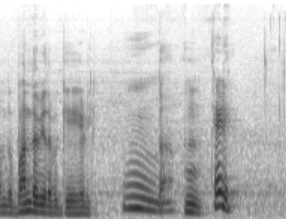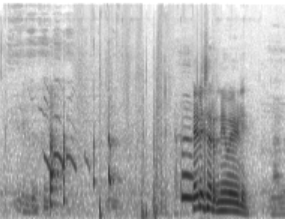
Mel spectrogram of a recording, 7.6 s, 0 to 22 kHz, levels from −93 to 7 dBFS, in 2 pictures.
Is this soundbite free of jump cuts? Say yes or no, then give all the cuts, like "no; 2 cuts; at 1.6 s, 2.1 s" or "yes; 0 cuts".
yes; 0 cuts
